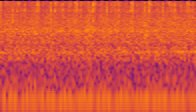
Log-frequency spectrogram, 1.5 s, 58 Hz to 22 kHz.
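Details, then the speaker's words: 2010 Ford Expedition 5.4 Triton 3V V8, about 230,000 miles, after new Motorcraft timing chain, guides, cam phasers, oil pump and VCT solenoids: smooth, even idle with no timing chain slap; exhaust leak and noisy lifters remain. "no more timing chain slap at startup no more timing noise whatsoever running idling"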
